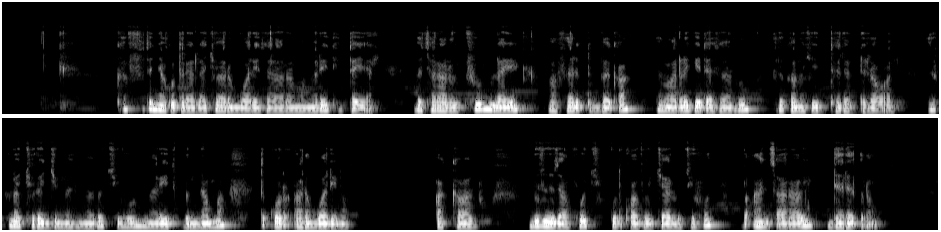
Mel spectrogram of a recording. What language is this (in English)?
Amharic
